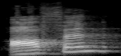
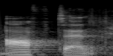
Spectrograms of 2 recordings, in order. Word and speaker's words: often: However, we have seen that the t started to come back at some point. It started becoming a valid an acceptable pronunciation and now you'll hear both often and often.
